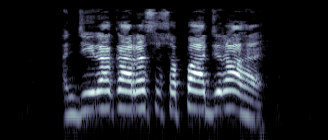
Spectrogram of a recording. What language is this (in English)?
Sansi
